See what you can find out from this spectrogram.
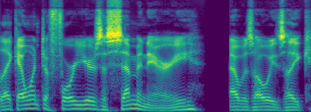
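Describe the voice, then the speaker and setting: With a Pacific Northwest accent, a man talks at a moderate pace and with lively intonation. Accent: General American, Pacific Northwest. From US Pacific Northwest, Federal Way near Seattle. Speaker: returned missionary. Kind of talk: casual interview, personal storytelling. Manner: casual with many fillers and hesitations.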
